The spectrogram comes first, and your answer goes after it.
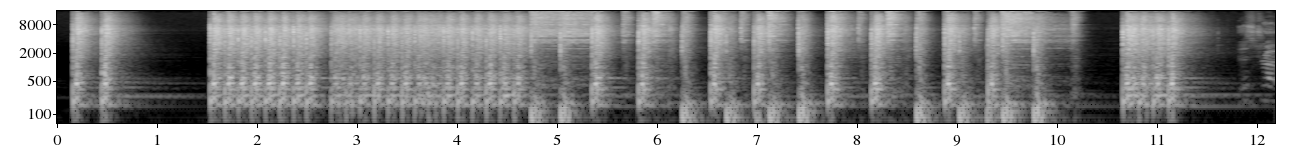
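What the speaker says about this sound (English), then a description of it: "this is the sound of this drum" A Ludwig Acrolite snare drum with a diecast rim and a coated head with a taped-on zero ring is struck up close, first in sustained rolls and then in crisp single hits with short silent gaps between bursts.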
